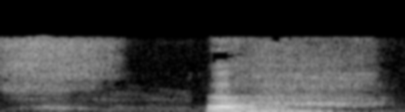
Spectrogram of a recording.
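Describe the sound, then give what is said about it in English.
A deep breath: a soft, airy inhale, then a short silence and a longer, louder exhale that carries some voice, like a sigh. “So just take a deep breath.”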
